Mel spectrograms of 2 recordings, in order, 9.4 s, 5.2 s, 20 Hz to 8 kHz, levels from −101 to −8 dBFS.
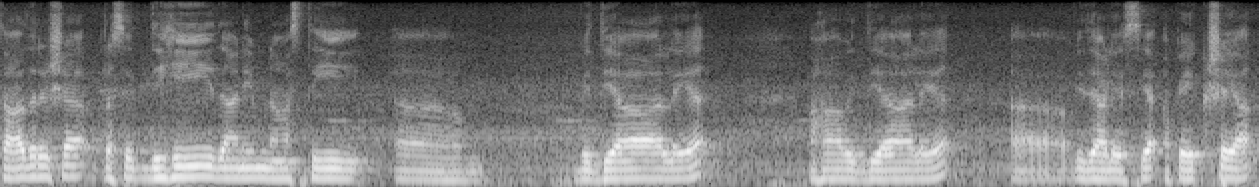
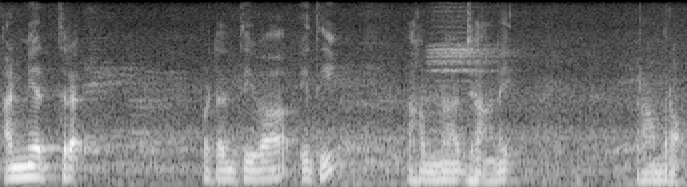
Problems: none marked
